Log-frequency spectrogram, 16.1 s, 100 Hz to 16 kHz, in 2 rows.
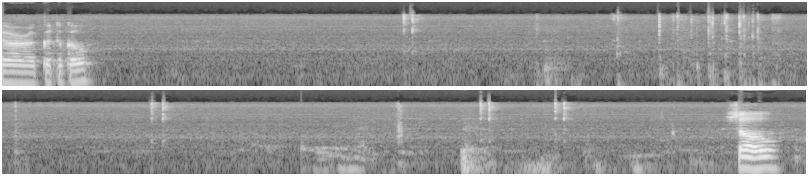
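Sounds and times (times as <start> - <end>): keyboard typing clicks: 4.0 - 4.2, 6.1 - 7.8, 9.5 - 9.8, 13.6 - 13.8.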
